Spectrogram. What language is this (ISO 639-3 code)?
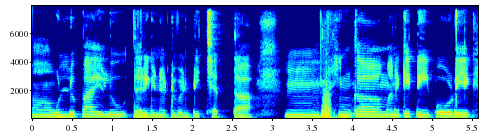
tel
